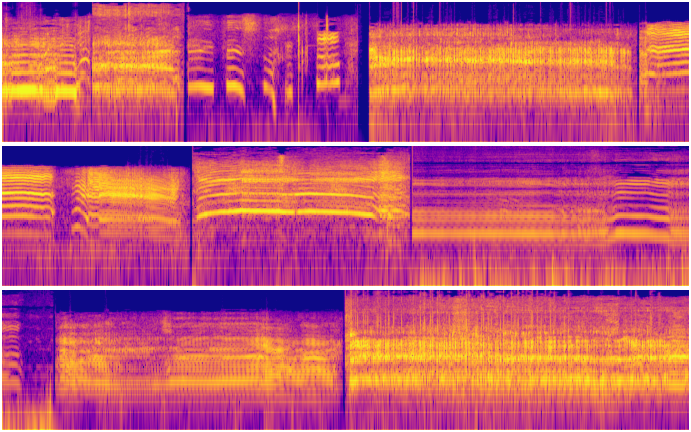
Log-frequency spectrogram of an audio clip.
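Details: Camels yelling, screaming, roaring and growling in a run of quickly cut segments: drawn-out harmonic bellows, wavering screams and gurgling groans. Short breaks and abrupt changes separate the calls, with a voice-like layer in places.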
